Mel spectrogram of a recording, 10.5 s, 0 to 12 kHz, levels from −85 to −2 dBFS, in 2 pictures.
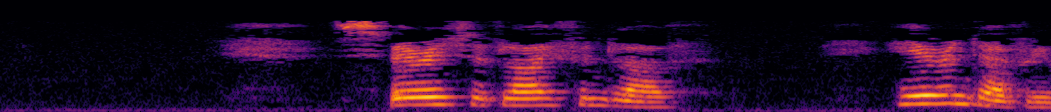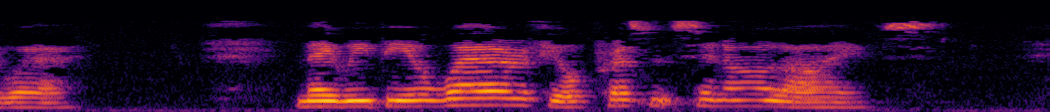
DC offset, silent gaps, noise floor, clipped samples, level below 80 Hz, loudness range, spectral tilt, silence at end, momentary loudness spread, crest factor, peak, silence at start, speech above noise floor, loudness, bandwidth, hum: under 0.1%; none; -63 dBFS; under 0.1%; -66 dBFS; 3 LU; -4 dB/octave; 0.6 s; 15 LU; 20 dB; -4 dBFS; 1.2 s; 42 dB; -22 LUFS; 6.6 kHz; none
